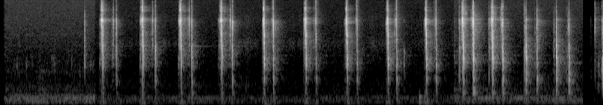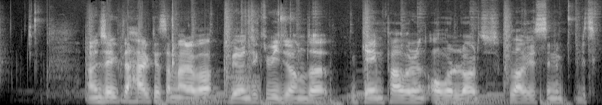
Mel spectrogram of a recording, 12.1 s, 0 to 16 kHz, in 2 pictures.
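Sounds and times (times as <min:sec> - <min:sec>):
mechanical keyboard clicking: 0:00.9 - 0:06.4.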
